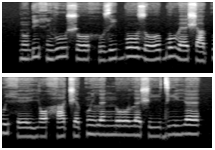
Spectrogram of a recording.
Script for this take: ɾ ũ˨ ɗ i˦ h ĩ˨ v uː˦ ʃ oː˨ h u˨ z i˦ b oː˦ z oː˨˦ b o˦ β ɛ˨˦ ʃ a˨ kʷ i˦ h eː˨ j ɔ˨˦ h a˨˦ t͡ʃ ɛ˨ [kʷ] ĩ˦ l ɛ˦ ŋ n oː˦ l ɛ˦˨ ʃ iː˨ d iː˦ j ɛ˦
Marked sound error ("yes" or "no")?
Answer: no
